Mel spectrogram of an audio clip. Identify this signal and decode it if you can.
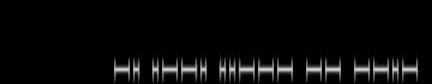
Morse code, heard as a keyed tone, about 25 wpm, 700 Hz. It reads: NP2MQ
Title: Code Groups - 5 Letter:Numbers - 25wpm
